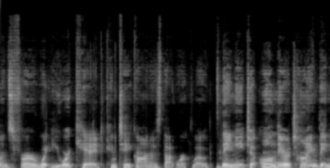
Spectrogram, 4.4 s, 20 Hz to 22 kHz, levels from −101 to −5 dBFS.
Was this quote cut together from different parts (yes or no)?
yes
